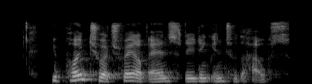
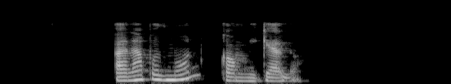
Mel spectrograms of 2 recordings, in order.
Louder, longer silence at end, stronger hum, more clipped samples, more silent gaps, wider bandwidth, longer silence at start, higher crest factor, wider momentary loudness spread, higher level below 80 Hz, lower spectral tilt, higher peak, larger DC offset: second, -32 LUFS vs -21 LUFS; second, 0.25 s vs 1.5 s; neither; neither; neither; about the same, 8.2 kHz vs 7.6 kHz; second, 0.25 s vs 1.15 s; about the same, 22 dB vs 22 dB; first, 12 LU vs 8 LU; second, -72 dBFS vs -62 dBFS; second, -3.5 dB/octave vs -5.5 dB/octave; second, -12 dBFS vs -2 dBFS; neither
